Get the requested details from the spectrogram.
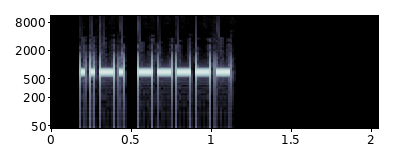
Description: Morse code, heard as a keyed tone, about 40 wpm, 700 Hz. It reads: F0
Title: Callsign Prefixes for Top 25 DXCC - 40wpm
